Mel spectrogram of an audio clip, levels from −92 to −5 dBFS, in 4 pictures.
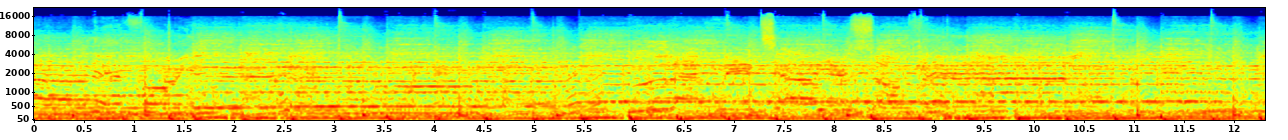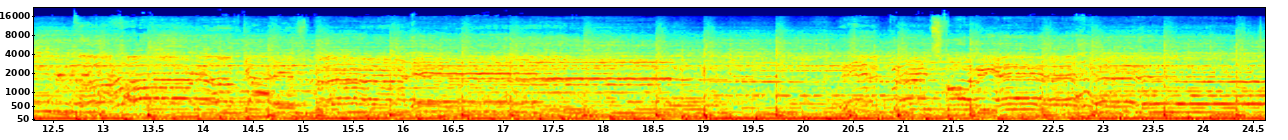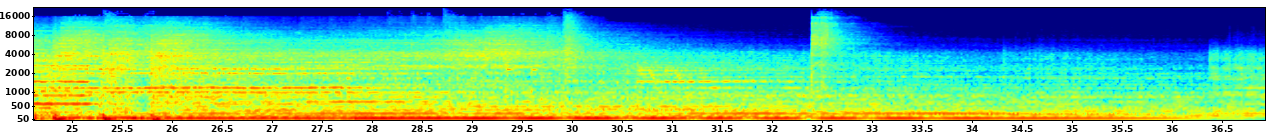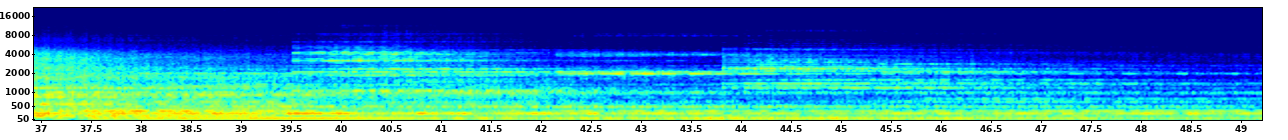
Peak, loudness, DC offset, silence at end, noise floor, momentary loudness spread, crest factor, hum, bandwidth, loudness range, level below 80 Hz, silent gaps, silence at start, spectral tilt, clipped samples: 0 dBFS; -16 LUFS; under 0.1%; 0 s; -41 dBFS; 20 LU; 16 dB; none; 18 kHz; 20 LU; -24 dBFS; none; 0 s; -4.5 dB/octave; under 0.1%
